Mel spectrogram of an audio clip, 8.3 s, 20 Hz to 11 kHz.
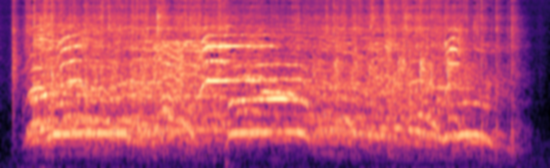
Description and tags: Audience Cheer With Applause
Recorded with Sony HXR-MC50U Camcorder with an audience of about 40.
applause, audience, cheer, crowd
